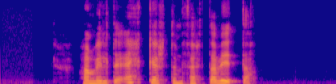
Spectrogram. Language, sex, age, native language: Icelandic, female, 60-69, Icelandic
